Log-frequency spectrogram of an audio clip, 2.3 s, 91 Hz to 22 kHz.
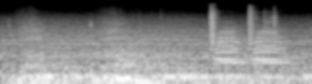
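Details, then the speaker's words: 1969 Pontiac Firebird 400 4bbl V8 (rebuilt, per previous owner) idling low, then two clear, steady horn blasts with full, even tone; horn works properly. "Horn works. Dome light works."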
